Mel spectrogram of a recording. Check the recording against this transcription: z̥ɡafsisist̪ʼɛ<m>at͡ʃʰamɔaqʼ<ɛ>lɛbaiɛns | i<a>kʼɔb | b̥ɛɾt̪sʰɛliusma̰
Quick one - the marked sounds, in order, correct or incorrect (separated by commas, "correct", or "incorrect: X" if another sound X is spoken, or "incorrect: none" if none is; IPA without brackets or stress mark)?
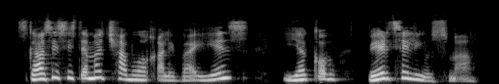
correct, incorrect: a, correct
